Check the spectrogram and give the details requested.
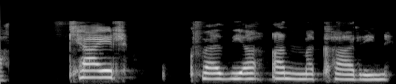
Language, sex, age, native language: Icelandic, female, 8, Icelandic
